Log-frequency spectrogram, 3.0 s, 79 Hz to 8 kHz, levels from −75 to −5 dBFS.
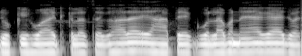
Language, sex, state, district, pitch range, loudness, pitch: Hindi, male, Chandigarh, Chandigarh, 105-115 Hz, -14 LUFS, 110 Hz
